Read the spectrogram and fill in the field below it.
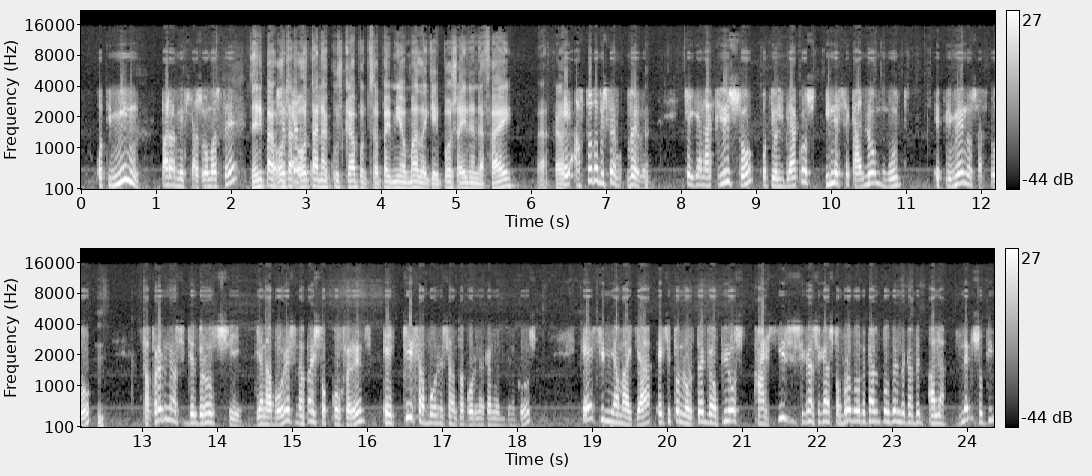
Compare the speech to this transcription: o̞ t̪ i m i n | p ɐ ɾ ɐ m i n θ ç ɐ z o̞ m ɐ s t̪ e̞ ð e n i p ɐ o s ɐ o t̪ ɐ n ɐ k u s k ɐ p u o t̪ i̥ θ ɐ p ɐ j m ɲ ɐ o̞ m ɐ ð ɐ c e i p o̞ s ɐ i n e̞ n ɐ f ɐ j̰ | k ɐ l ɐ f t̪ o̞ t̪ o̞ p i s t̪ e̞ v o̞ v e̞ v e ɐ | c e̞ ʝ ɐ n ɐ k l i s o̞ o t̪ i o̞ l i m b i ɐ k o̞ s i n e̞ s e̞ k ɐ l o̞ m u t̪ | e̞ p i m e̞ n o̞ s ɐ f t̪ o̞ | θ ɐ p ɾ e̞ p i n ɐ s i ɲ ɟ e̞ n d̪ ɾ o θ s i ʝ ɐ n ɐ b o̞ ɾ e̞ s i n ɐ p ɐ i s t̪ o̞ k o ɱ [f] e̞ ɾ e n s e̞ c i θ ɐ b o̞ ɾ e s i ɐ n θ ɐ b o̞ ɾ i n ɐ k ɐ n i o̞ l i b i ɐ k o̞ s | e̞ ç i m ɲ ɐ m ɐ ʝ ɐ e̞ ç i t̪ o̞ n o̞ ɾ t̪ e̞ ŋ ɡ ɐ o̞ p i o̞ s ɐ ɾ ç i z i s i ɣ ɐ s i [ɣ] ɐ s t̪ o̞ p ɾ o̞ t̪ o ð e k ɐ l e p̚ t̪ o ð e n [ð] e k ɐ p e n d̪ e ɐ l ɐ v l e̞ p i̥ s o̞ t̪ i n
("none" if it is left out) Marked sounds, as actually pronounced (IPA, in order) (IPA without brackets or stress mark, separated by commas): f, ɣ, ð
